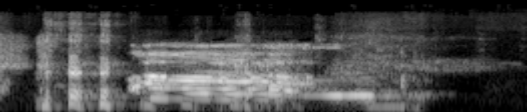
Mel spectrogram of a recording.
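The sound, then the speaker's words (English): A video game creature lets out a long, steady, moaning howl that holds one pitch for about a second, then fades. A few short, choppy vocal bursts come just before it. “What's up with the howl? That's probably our wolf goat friend.”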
